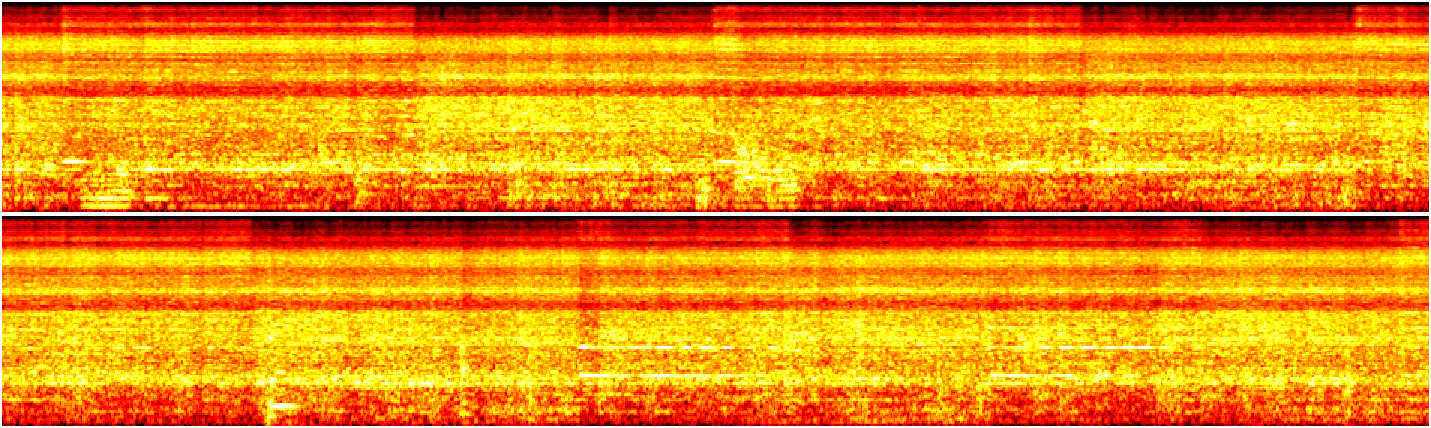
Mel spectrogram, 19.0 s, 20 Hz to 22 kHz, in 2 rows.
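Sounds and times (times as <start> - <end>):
bandsaw cutting through log: 0.0 - 19.0.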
